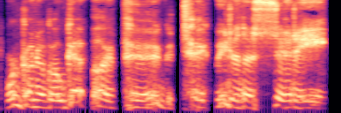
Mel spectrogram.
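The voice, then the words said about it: Impression of Nick Cage. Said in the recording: “Not a bad impersonation, actually.”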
